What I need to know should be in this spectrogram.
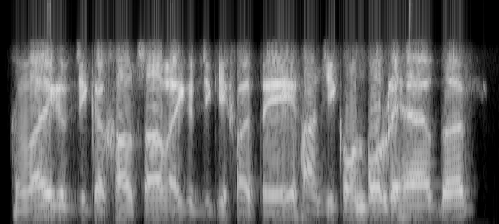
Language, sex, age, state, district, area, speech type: Punjabi, male, 45-60, Punjab, Fatehgarh Sahib, urban, conversation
